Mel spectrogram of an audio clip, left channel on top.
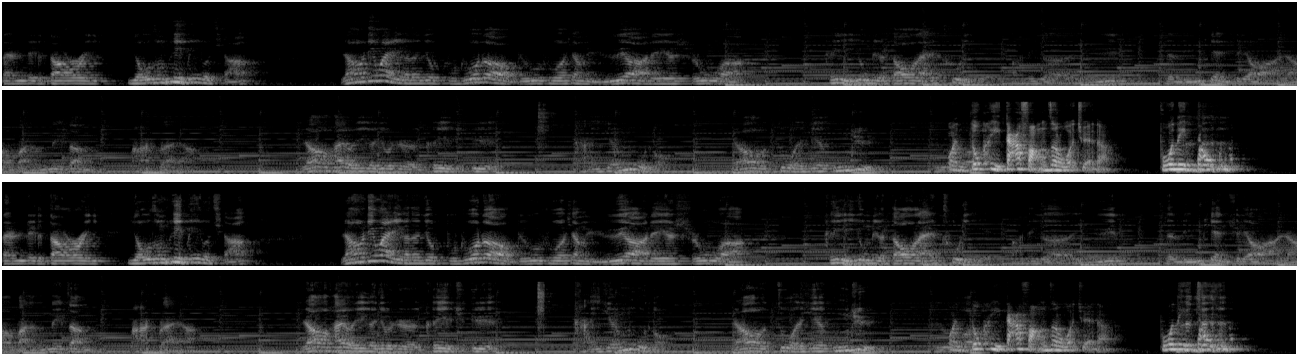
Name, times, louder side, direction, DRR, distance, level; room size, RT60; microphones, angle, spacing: voice 1, 0.0-2.5 3.4-7.5 8.2-11.3 11.6-15.0 15.9-18.0 18.3-18.4 18.7-19.7 20.2-21.8 22.3-22.7 24.7-25.3, right 2 dB, 45° right, 1.6 m, -35 dB
sound 1, 7.0-22.8, equal, ahead, 0.6 m, -41 dB
voice 2, 22.4-24.1 24.5-25.3, left 4 dB, 75° left, 1.0 m, -24 dB
28.0 x 13.0 x 3.3 m
head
